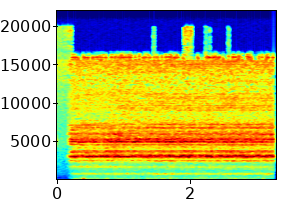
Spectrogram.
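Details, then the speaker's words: 2001 Dodge Caravan 3.3 engine, cylinder 3 misfire, air leak-down test, engine off; steady hiss of shop air out the tailpipe with exhaust valve open; normal, though air also escaped the intake valve. "You can really feel the air coming out the exhaust when the exhaust valve is open."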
